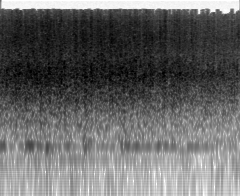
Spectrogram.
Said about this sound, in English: The crowd stands and applauds.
